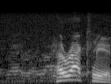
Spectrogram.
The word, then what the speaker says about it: Heraklion: is it her al Cleon how do you pronounce that one Heraklion isn't in her a clean yes yeah alright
